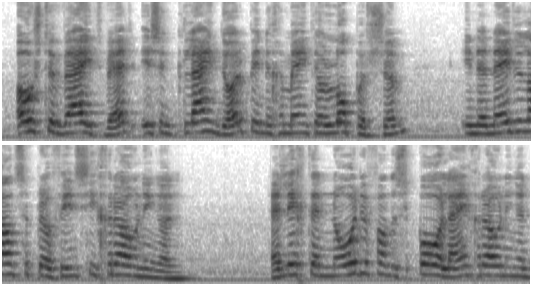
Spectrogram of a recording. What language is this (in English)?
Dutch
